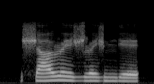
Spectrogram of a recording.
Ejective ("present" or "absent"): absent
